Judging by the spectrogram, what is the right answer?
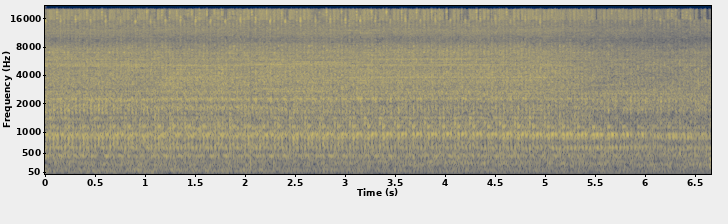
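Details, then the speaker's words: Renault Master diesel with gear-and-timing-belt driven engine, after timing belt refitted: even diesel clatter at about 200 beats per minute, no knocks or rattles; normal smooth idle. "Yani evet motorumuz Hacı Bekir lokumu gibi çalışıyor arkadaşlar"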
